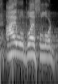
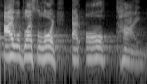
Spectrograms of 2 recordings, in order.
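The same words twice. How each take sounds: First: Said in the usual way. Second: "at all times" drawn out slowly and leaned on; slow, weighted "I will bless the Lord at all times"; stress on at all times. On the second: Shown as a demonstration. Preacher to congregation, contrasting David's words, slowly stressing "at all times". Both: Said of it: "But he doesn't just say".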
